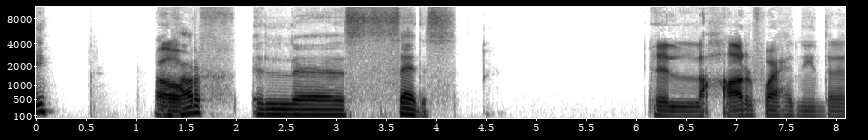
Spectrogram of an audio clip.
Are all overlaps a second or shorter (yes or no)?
yes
